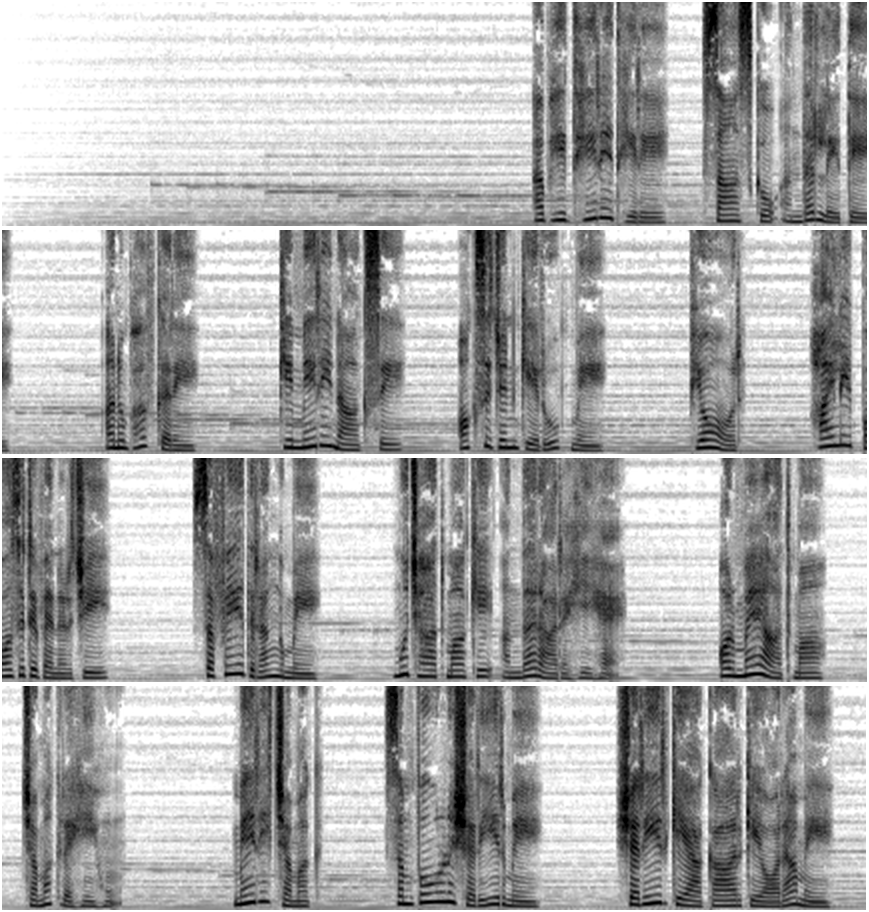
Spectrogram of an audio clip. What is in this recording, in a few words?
Breathing Practice, Hindi, Meditation; SoulConsciousness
